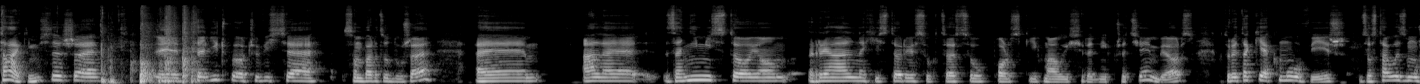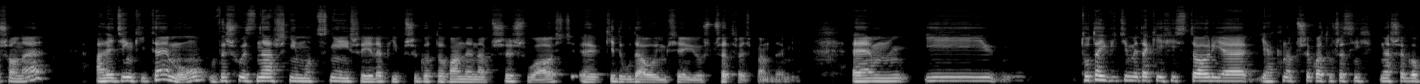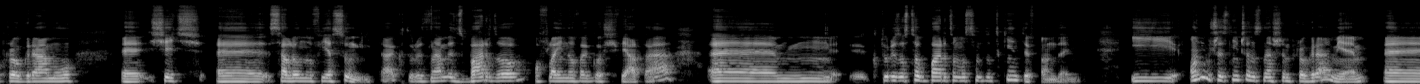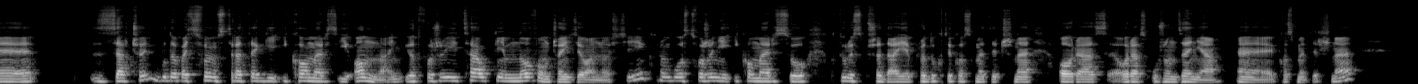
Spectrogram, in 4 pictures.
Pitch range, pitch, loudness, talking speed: 135-170 Hz, 155 Hz, -24 LUFS, 110 wpm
